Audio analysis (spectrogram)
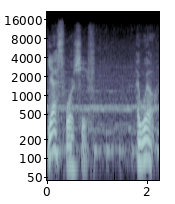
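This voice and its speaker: Deep-voiced loyal young warrior. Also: male voice, expressive, takes it slowly, over music, exaggerated voice. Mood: earnest. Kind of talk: video game dramatic dialogue.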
